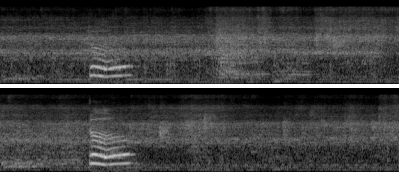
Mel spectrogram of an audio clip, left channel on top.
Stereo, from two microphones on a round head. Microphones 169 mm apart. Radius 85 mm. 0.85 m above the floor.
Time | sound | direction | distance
0.9 | a child speaking | 55° right (ahead or behind) | 0.6 m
